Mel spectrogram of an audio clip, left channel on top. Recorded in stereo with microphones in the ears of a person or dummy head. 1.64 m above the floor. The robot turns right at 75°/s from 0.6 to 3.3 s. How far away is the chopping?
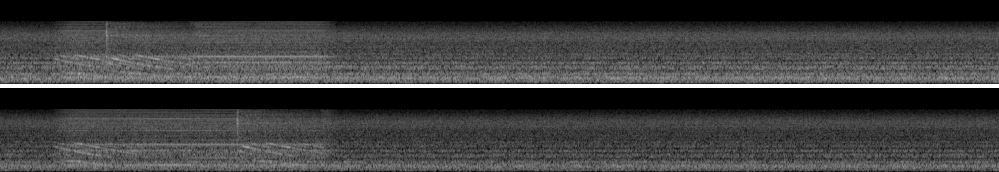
I don't hear chopping.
